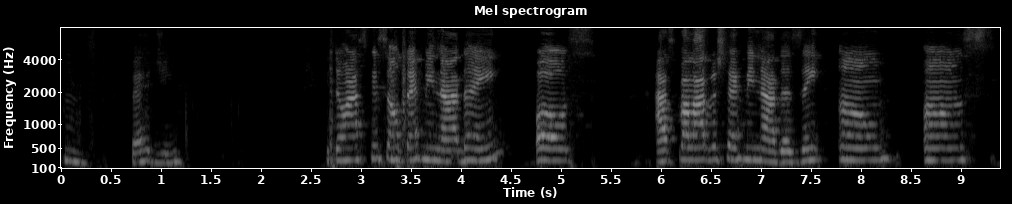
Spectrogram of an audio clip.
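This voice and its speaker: A woman teacher, slowly dictating words in a grammar lesson. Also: sits high, steady tone, bright, forceful tone, poor audio. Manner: slow, deliberate word-by-word dictation.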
